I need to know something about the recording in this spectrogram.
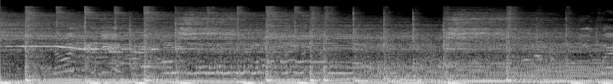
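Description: Live rock band playing an instrumental passage: electric guitar playing lead lines with bent notes over bass guitar and a drum kit keeping a steady beat.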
